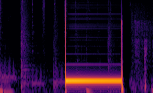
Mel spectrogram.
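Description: A single steady mid-pitched telephone tone as a call is placed, lasting just under a second, alone among faint clicks and rustles.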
